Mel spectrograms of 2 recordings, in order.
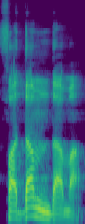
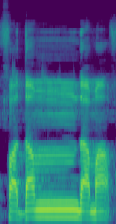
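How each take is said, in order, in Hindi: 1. m छोटा होता है, उसमें नाक की गुन्ना नहीं होती। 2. m को नाक की गुन्ना के साथ लंबा खींचा जाता है।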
